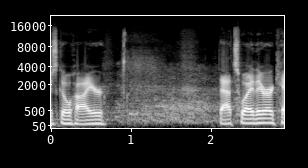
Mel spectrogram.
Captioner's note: laughing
